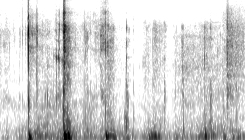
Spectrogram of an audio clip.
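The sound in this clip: Crisp crunching from someone chewing cheese-flavoured puffed corn snacks, many short, uneven bites and crunches in a loose rhythm, a couple of them sharper and louder near the start.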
